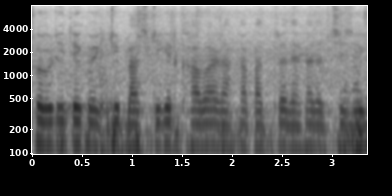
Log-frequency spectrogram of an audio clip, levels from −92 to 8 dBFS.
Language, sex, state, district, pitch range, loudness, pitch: Bengali, male, West Bengal, Alipurduar, 115-125 Hz, -18 LUFS, 120 Hz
